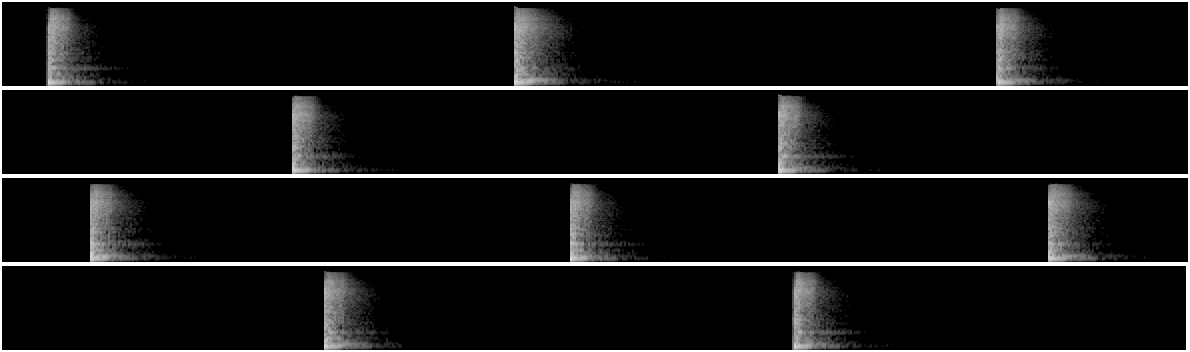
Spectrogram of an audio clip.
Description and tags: recording of a snare drum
